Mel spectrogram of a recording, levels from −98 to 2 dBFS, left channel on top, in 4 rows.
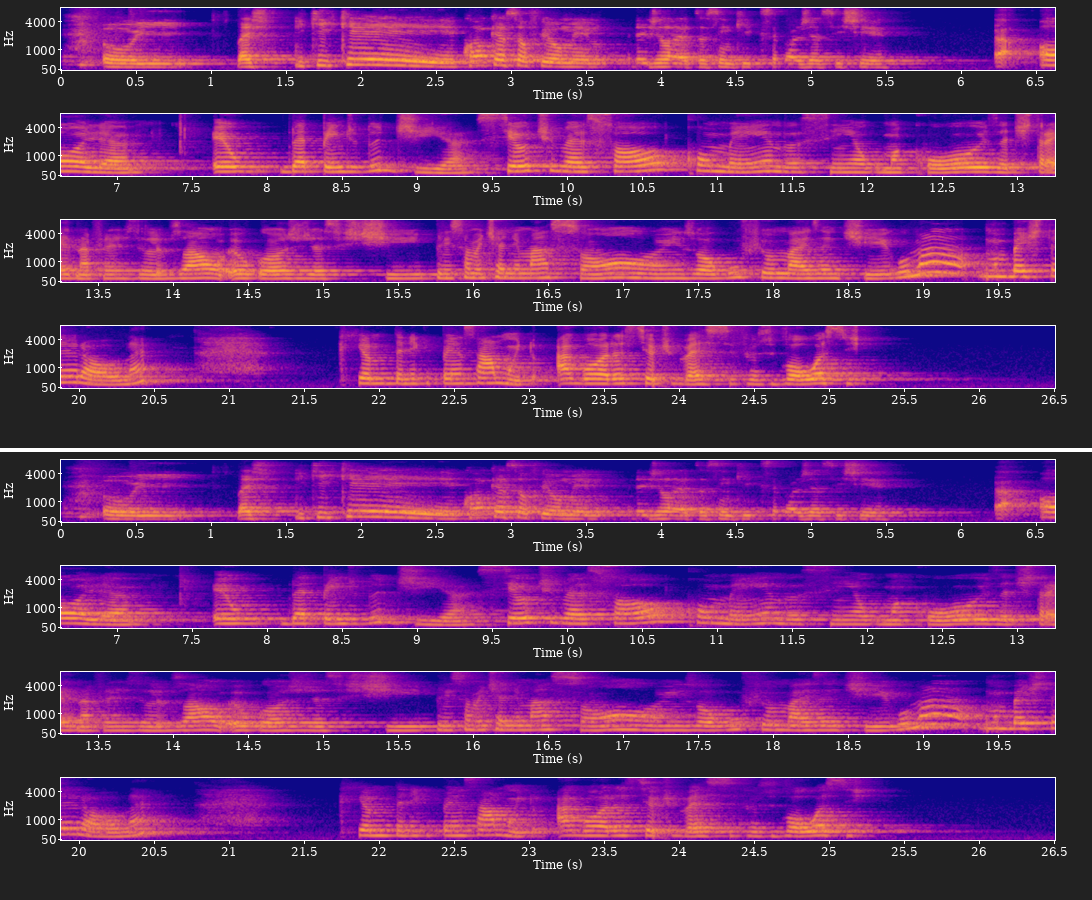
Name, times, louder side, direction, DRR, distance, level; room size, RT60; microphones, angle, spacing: voice 1, 0.3-0.8 1.2-1.4 1.7-5.5, left 4 dB, 35° left, 11 dB, 0.3 m, -25 dB
voice 2, 6.2-7.2 7.6-20.5 20.8-21.2 21.9-25.2, left 4 dB, 90° left, 11 dB, 0.5 m, -26 dB
6.0 x 5.1 x 4.9 m, 1.1 s
head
